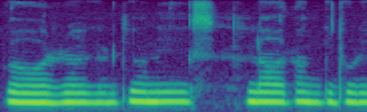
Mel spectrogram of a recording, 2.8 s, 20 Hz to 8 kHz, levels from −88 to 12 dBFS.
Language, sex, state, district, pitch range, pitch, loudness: Hindi, female, Delhi, New Delhi, 200-215 Hz, 210 Hz, -12 LUFS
